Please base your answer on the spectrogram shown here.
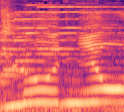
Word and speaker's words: oignon: L'oignon les copains. L'oignon. O n i o n en prononciation.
